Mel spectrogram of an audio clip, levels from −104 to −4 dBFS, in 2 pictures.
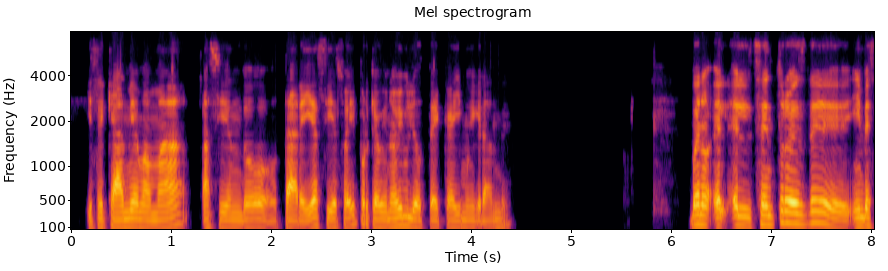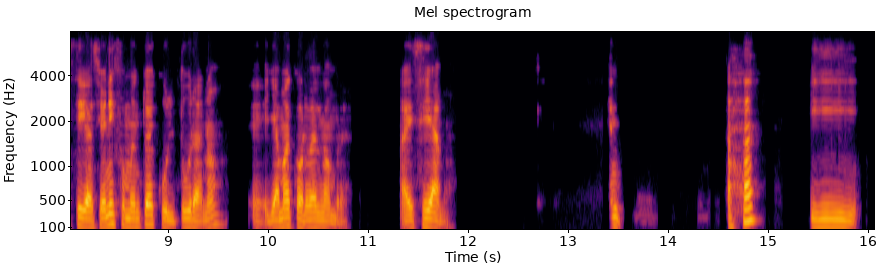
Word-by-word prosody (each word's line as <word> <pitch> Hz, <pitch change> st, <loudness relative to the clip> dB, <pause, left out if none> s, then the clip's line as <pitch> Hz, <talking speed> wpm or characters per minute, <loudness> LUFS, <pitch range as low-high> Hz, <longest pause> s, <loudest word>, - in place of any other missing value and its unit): y -, -, -8 dB
se -, -, -4 dB
quedaba 105 Hz, 0 st, +4 dB
mi 115 Hz, 0 st, +3 dB
mamá 105 Hz, +6 st, +1 dB
haciendo 105 Hz, -2 st, -3 dB
tareas 95 Hz, +6 st, +2 dB
y 110 Hz, -, 0 dB
eso -, -, -4 dB
ahí, -, -, 0 dB
porque -, -, -3 dB
había 110 Hz, -, +1 dB
una 115 Hz, -, 0 dB
biblioteca 120 Hz, -5 st, -1 dB
ahí 100 Hz, -, -3 dB
muy 100 Hz, 0 st, -7 dB
grande. 100 Hz, +2 st, -8 dB, 1.8 s
Bueno, 140 Hz, -1 st, +5 dB
el -, -, +3 dB
el 130 Hz, -3 st, +2 dB
centro 140 Hz, +4 st, +3 dB
es 155 Hz, -2 st, +8 dB
de 155 Hz, -11 st, +3 dB
Investigación 120 Hz, -1 st, +1 dB
y -, -, +1 dB
fomento 115 Hz, -4 st, -3 dB
de 140 Hz, -, +1 dB
cultura, 115 Hz, -2 st, -3 dB
¿no? 130 Hz, +7 st, -8 dB, 0.2 s
Eh, 95 Hz, -, -12 dB
ya 105 Hz, -, +1 dB
me 120 Hz, -, +2 dB
acordé 105 Hz, -3 st, 0 dB
el 105 Hz, -, -3 dB
nombre. 95 Hz, -4 st, -7 dB, 0.5 s
Ahí 95 Hz, +1 st, -2 dB
se 115 Hz, -, -4 dB
llama. 115 Hz, -, +1 dB, 1.6 s
En -, -, -5 dB, 1.0 s
Ajá, 200 Hz, +3 st, +1 dB, 0.5 s
y 110 Hz, -3 st, -3 dB
110 Hz, 155 wpm, -24 LUFS, 105-125 Hz, 1.8 s, es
